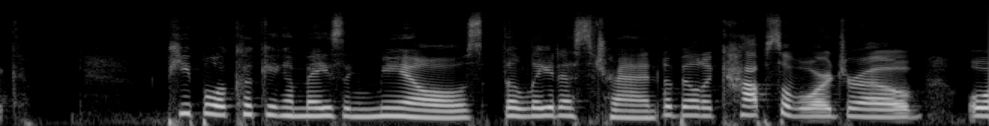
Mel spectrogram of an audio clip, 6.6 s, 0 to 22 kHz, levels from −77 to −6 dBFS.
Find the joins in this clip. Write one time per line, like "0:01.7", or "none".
0:03.2
0:04.0
0:04.4

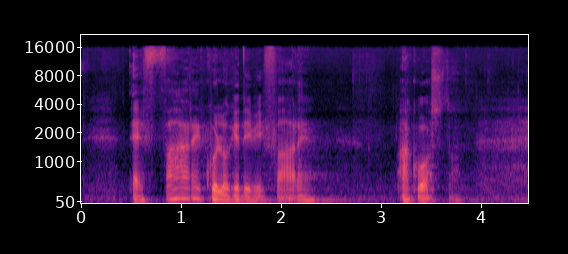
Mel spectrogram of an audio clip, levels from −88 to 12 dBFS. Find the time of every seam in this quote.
0:03.3

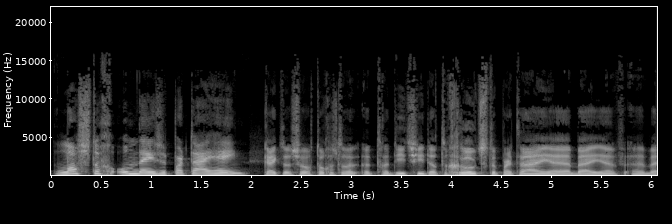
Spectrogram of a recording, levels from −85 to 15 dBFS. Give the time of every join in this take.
0:02.3
0:02.9

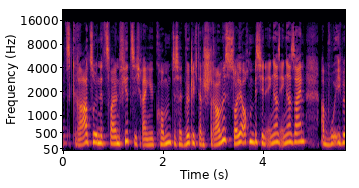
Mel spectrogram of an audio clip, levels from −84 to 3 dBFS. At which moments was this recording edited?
0:04.3

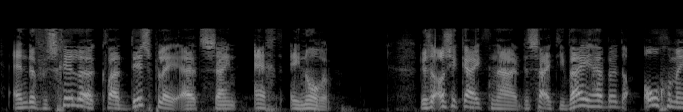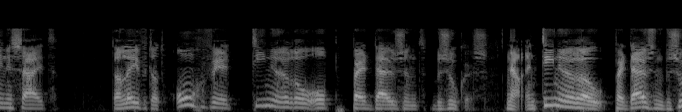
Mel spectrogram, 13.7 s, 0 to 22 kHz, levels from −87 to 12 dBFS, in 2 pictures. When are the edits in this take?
none

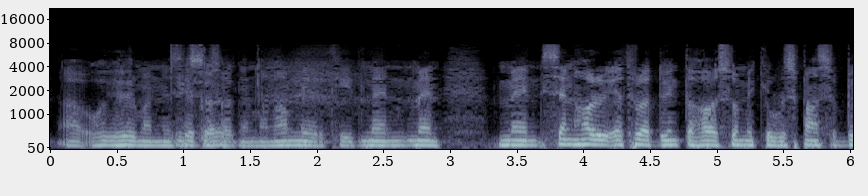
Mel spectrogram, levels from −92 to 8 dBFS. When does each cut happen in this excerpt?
0:02.7

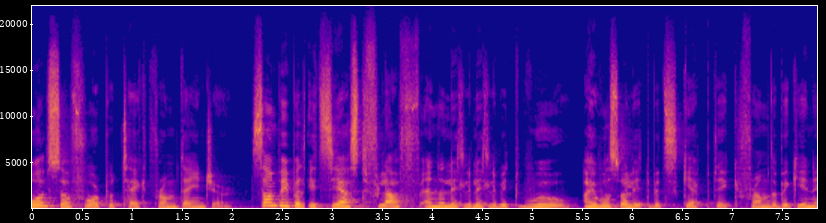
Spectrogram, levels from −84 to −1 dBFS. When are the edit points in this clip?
0:01.2
0:02.1
0:02.7
0:04.4
0:05.4
0:05.9

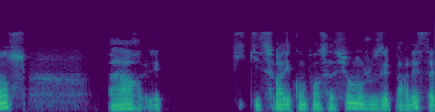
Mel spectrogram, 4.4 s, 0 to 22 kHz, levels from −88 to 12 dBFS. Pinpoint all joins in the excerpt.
0:01.4
0:02.7

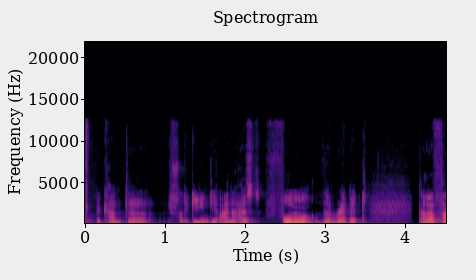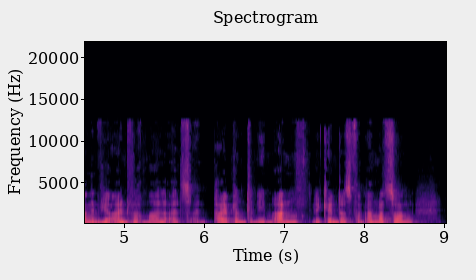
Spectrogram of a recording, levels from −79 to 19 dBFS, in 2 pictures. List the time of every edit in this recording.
0:04.1

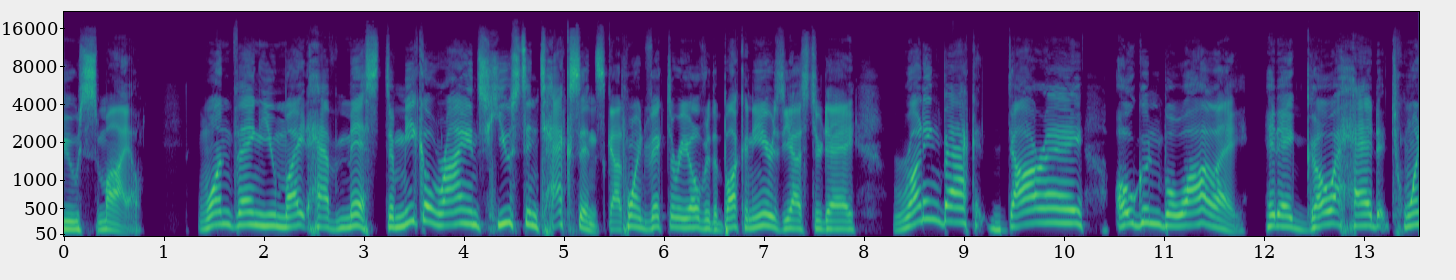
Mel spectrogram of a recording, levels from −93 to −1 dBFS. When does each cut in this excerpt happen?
0:05.6

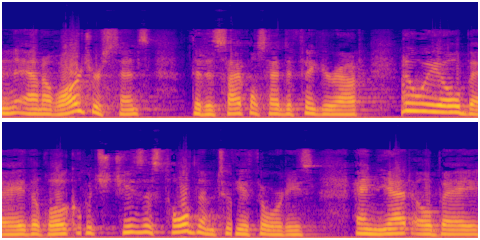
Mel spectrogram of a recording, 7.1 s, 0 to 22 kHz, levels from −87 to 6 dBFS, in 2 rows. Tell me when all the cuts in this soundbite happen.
0:01.4
0:03.0
0:04.2
0:05.3

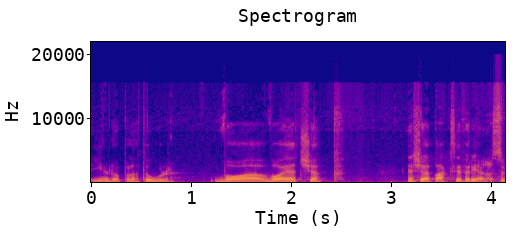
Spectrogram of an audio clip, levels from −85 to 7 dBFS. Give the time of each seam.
none

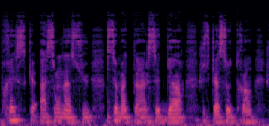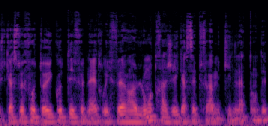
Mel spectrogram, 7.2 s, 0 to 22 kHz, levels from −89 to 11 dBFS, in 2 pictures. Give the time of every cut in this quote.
0:01.4
0:02.0
0:04.9
0:06.0

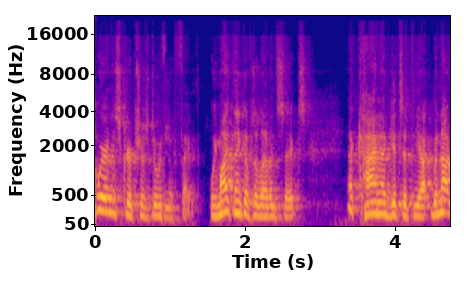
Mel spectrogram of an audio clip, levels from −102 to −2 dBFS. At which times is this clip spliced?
0:00.9
0:01.5
0:02.1

